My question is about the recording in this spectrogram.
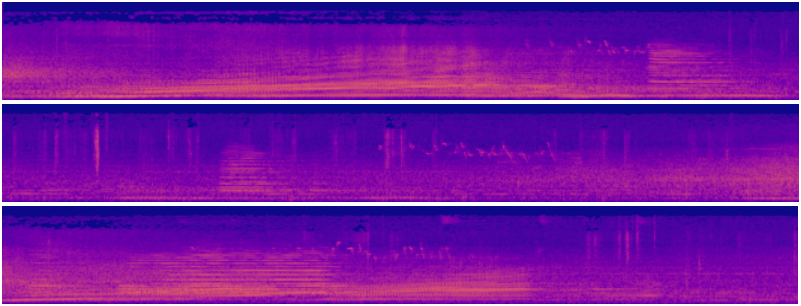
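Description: Road vehicles accelerating past a railroad crossing, their engine notes climbing steadily. A train horn sounds in two short blasts partway through and in a longer blast later, over a second vehicle's climb.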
